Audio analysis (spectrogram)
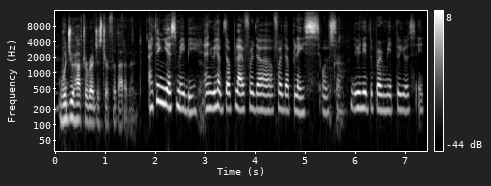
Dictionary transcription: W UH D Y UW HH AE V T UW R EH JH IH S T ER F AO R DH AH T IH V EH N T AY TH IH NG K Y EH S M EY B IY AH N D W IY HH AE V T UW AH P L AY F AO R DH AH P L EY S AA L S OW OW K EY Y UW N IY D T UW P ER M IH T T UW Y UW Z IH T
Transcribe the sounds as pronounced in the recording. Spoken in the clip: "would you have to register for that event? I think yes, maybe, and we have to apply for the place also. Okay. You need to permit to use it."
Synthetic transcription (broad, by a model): W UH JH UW HH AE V T UW R EH JH IH S T ER F AO R DH AH T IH V EH N T AY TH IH NG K Y EH S M EY B IY AH N D W IY HH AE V T UW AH P L AY F AO R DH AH P L EY S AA L S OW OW Y UW N IY D T UW P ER M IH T T UW Y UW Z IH T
